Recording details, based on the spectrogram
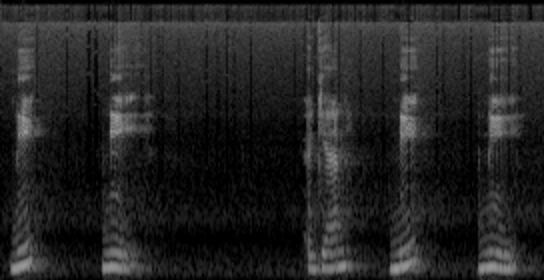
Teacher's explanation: the only difference is not the sound you're making it's how long you hold it out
